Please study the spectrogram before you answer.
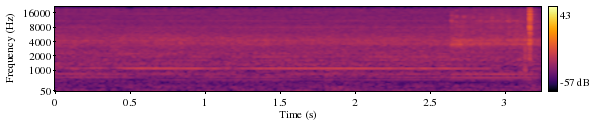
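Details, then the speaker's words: Rotary-engine Corvette being converted to E85: fuel pumps run by jumping their power line give a quiet steady hum and faint whirr as they pick up fuel and build pressure; priming is normal. "so they're picking up fuel and fuel pressure gauge is going up"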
